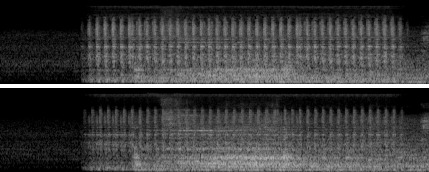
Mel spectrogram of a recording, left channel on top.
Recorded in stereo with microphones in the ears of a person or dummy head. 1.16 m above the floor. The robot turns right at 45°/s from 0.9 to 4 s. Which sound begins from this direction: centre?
A sliding door, at 1.3 s.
